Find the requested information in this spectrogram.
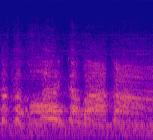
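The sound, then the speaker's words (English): Maori haka war chant performed as a welcome for a visiting Chinese delegation in New Zealand: a group of voices chants and shouts loudly in rhythmic, forceful phrases with brief gaps between bursts. “And like Bill Clinton, the Chinese president welcoming the chance to face the haka and experience a taste of the South Pacific.”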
